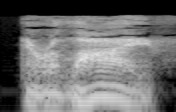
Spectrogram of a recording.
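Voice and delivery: ordinary delivery

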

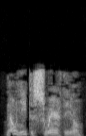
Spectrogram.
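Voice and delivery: high, prissy little-sister reproach; prim scolding. Acted. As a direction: tut at him primly. Sister scolds swearing brother.

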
